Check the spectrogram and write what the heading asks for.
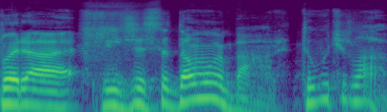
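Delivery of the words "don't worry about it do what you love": put-on laid-on broken Italian accent, high and swooping. Retelling a father's advice, imitating father's broken Italian accent. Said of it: "he had the broken accent".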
